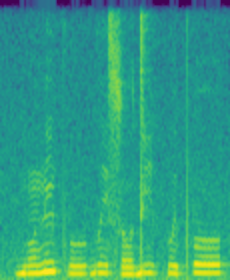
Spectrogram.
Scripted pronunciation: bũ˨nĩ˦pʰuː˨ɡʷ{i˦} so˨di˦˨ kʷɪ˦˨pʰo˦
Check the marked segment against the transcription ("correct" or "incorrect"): incorrect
